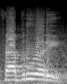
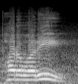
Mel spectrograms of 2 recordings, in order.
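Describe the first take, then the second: First: फरवरी said English-style as "feb-ru-a-ree"; English pronunciation. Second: फरवरी said Hindi-style as "phar-va-ree"; Hindi pronunciation. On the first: English name before the Hindi one. (फरवरी का अंग्रेज़ी उच्चारण, "फ़ेब्रुअरी") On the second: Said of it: "Hindi में बोलते हैं". (फरवरी का हिंदी उच्चारण, "फर्-वरी") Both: Shown as a demonstration.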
